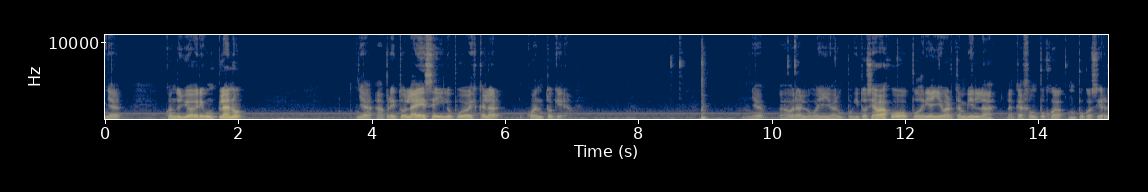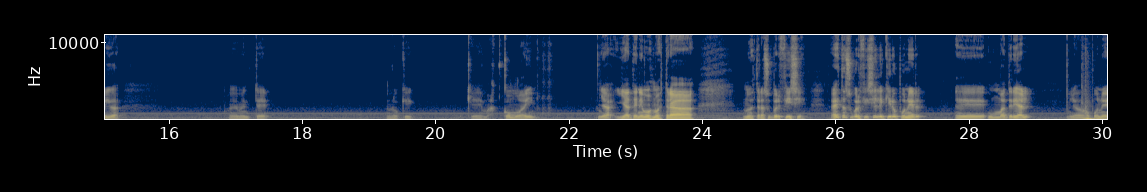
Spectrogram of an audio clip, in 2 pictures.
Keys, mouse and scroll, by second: 10.2-10.8 drag, 10.8-16.9 middle drag, 21.9-30.0 middle drag.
